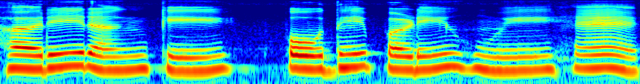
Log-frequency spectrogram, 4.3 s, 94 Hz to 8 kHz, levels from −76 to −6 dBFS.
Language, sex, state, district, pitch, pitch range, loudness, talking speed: Hindi, female, Punjab, Fazilka, 210 Hz, 200-220 Hz, -16 LUFS, 100 wpm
